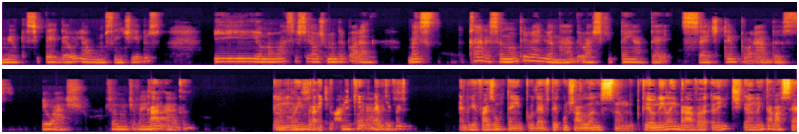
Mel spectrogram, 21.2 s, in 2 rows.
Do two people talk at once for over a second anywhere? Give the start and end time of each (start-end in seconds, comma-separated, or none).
14.2-16.0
